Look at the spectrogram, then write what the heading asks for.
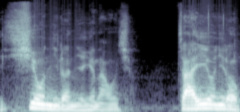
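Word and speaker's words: Zion: 자이온이라고 발음하는, 영어로는.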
